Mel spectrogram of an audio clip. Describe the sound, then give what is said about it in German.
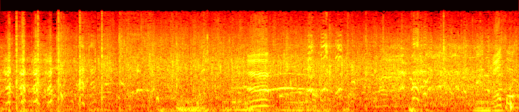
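An audience claps in a steady scattered patter during a prize giveaway, mixed with chuckles and murmured voices from the crowd, moderately loud. “Da klatscht ihr?”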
